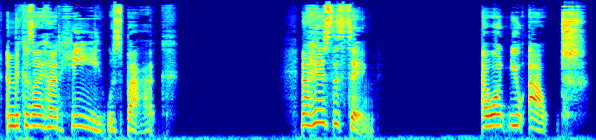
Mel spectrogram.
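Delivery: cold demand. Acted. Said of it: "You heard".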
